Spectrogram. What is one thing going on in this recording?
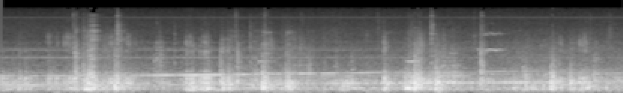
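A train rumbles along the track, its wheels clattering over rail joints.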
